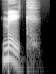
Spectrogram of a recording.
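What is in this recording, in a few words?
"make", English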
